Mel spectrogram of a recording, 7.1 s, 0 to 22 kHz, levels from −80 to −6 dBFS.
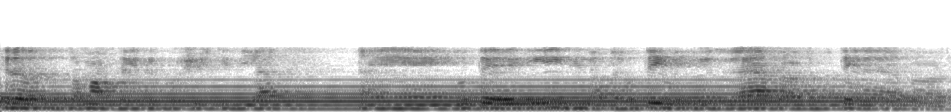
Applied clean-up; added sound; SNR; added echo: none; Wind instrument, woodwind instrument; 1 dB; reverberation time 2.1 s.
